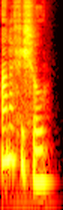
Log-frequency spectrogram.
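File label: "unofficial", British English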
